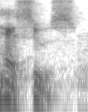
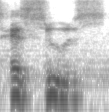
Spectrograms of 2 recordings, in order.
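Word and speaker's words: Jesús: not when they say they're not saying Jesus they're saying Jesus all right um it's spelled the same way my name is hesus it's a very common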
